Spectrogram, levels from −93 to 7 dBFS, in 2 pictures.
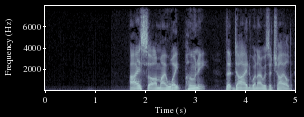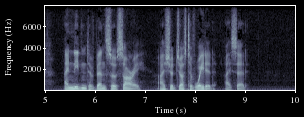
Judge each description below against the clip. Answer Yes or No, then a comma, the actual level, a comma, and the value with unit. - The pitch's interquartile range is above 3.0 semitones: Yes, average, 4.4 semitones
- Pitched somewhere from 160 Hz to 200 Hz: No, low, 110 Hz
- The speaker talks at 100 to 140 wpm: No, average, 150 wpm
